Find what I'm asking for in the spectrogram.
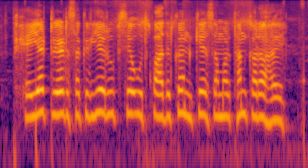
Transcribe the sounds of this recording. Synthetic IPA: pʰejəʈɾeɖsəkɾijəɾuːpseut̪pad̪kənkesəməɾt̪ʰənkəɾəɦəe

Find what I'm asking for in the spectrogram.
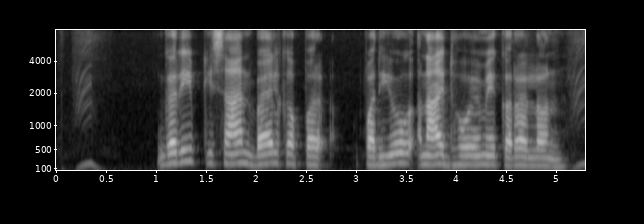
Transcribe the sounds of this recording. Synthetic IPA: ɡəɾiːb̚kɪsaːnbəjlka | pəɾɪjoːɡə̰naːjd̪ʱoemẽkəɾələn

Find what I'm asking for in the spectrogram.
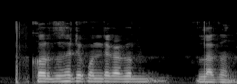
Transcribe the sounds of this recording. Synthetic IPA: kəɾd͡z̪əsaʈiːkoɳt̪ekaɡət̪ | laɡən

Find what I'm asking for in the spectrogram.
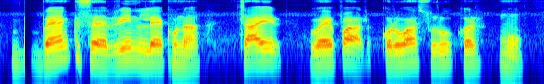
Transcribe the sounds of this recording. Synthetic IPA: bɛ̃ːŋkseɾinleːkʰʊna | t͡ʃaːiɾ | ʋeːpaːɾkɔɾʋasʊɾukəɾ | mũː

